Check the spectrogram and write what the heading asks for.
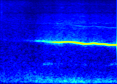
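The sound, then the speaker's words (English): A single sustained whistle, steady and fairly loud, that slowly glides downward in pitch like a falling bomb, someone imitating the sound with their lips. “Stop whistling, you fucking loser.”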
